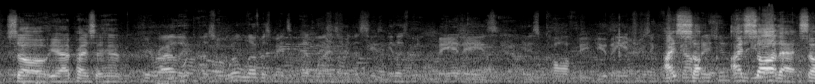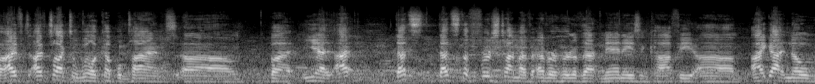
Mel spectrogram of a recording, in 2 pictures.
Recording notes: Press Conference from the NFL Combine. From the 2023 NFL Scouting Combine.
